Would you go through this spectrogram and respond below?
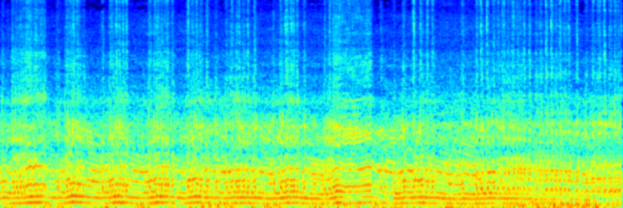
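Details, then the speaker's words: Four-wheeler with stock pipe and baffle, smoky and possibly running a tad rich, with a new spark plug that changed little: revs rise and fall with a blubbery, uneven note that struggles to clear out; loading up, cause not confirmed. "Having a hard time clearing it out, sounds like."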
